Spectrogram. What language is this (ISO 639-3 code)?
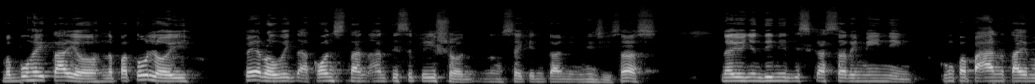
fil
